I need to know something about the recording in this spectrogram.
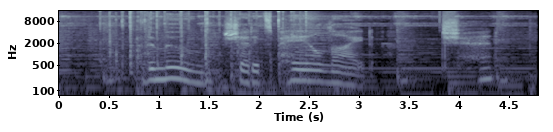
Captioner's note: typing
